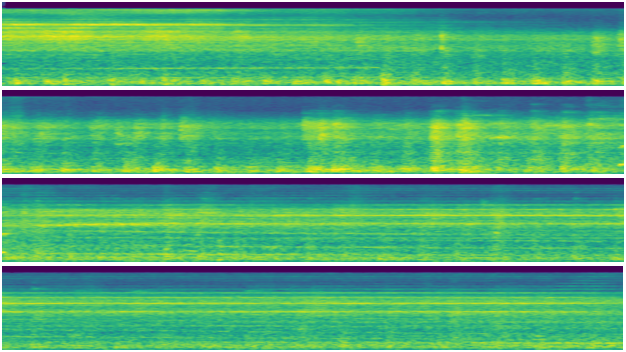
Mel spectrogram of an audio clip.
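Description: Metro train running through a tunnel, heard from inside the carriage: wheels rumbling and clattering over the rails. From about eight seconds in, a whine of steady tones sets in and drifts slowly down in pitch as the train slows.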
